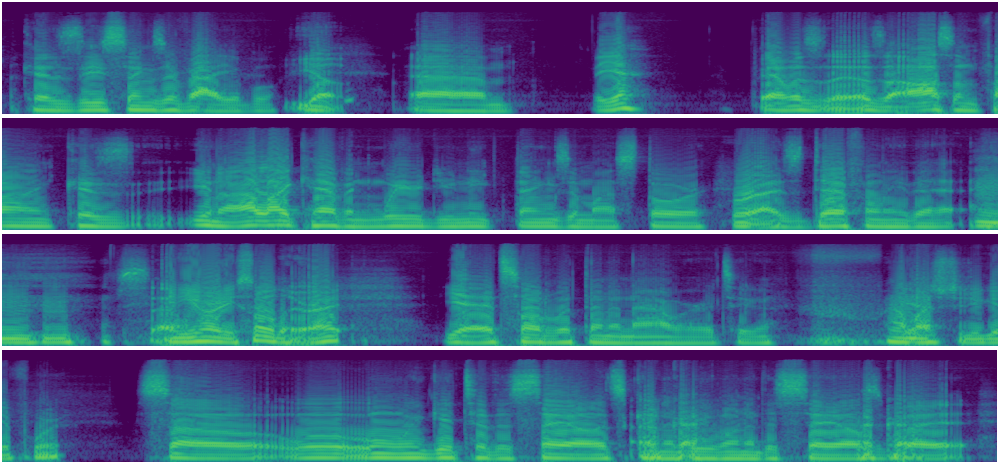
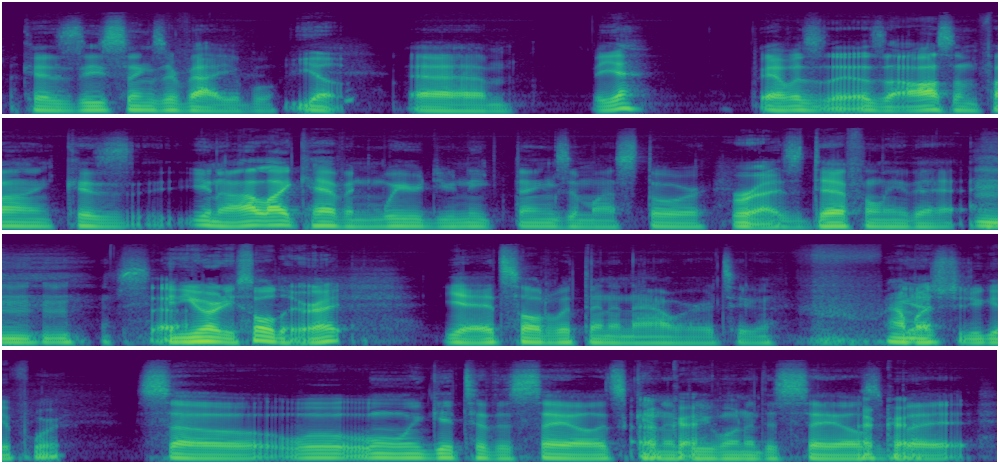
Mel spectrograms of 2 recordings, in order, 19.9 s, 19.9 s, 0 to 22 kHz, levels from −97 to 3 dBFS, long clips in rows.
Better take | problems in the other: second | distortion; heavy; 12% of the sound clipped

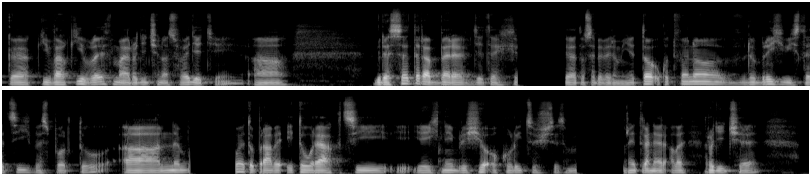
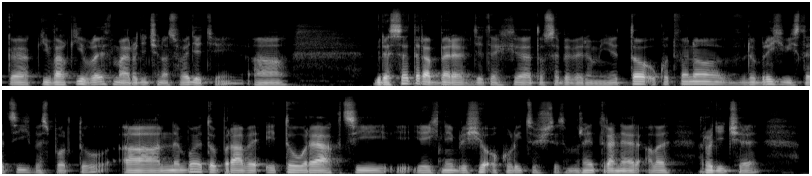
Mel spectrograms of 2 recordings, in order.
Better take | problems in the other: second | audio freezing; at 5 s, at 10 s and at 14 s

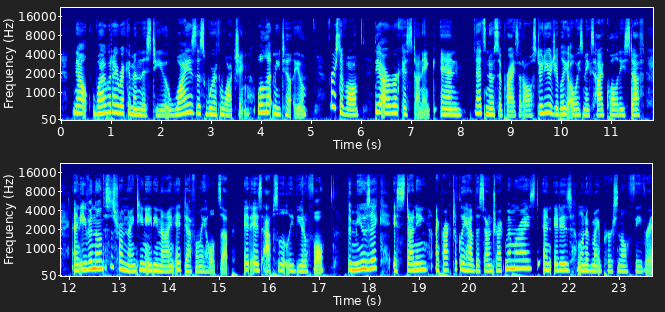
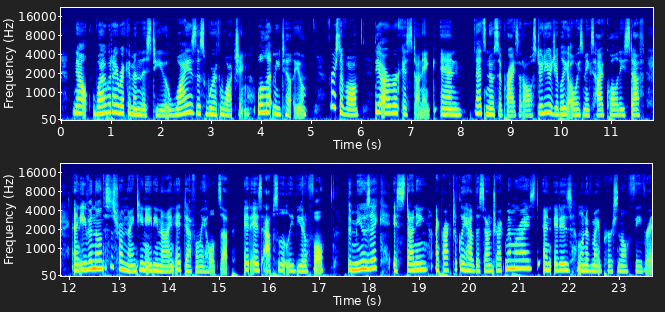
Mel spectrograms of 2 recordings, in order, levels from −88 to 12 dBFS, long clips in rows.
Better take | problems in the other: neither | none

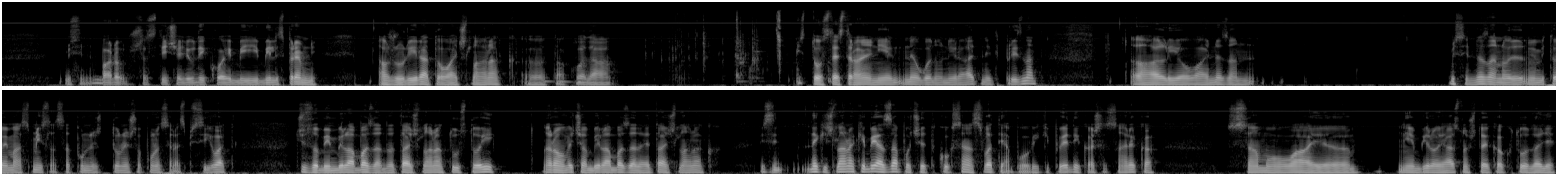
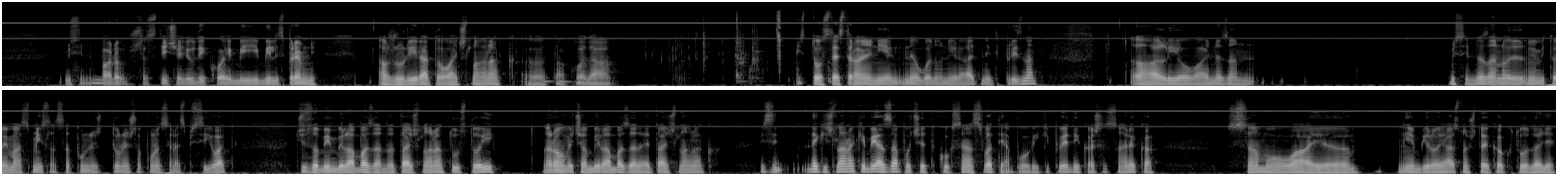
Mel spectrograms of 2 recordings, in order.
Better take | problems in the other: first | high-pitched whine; loud; throughout; 7.5 kHz, 9 dB below the speech; faint in the first

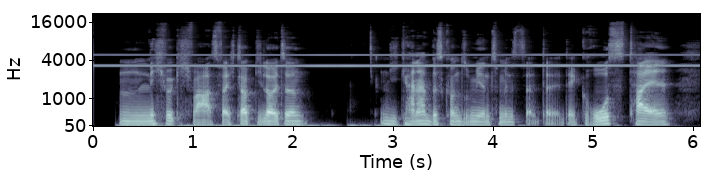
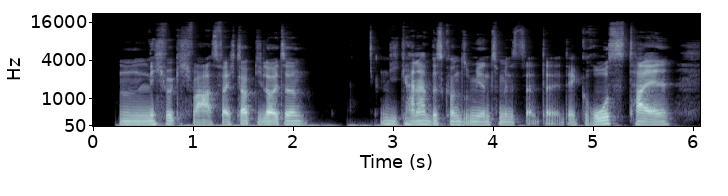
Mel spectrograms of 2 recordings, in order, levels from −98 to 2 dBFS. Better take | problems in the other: second | high-pitched whine; loud; throughout; 3.5 kHz, 9 dB below the speech

